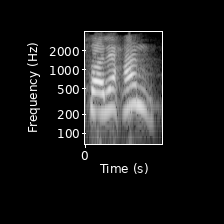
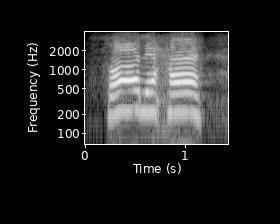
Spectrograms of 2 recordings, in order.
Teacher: واذا وقفت على الحرف اللي عليه فتحتين تقفي عليه بالالف كامله · Shown in: first take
